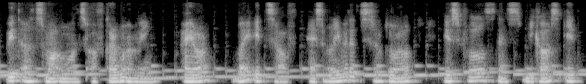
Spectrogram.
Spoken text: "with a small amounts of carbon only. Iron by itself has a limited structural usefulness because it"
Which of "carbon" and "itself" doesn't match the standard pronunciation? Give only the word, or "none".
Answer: carbon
